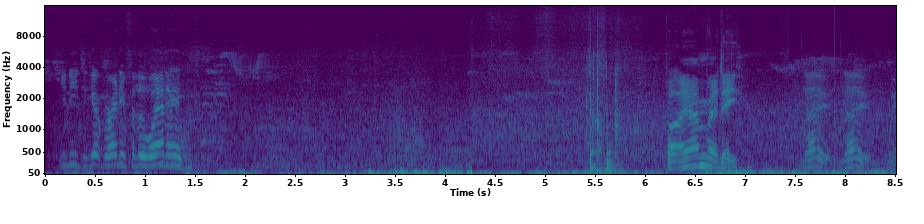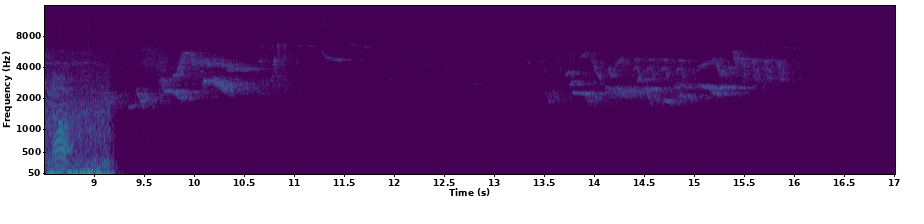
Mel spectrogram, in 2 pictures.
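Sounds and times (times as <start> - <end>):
faint bird chirping: 0.0 - 2.4, 6.4 - 16.3.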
